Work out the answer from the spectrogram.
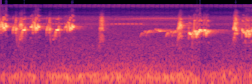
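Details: A wild-caught Sooty-headed Bulbul, lively and vocal, giving quick, bright chirping phrases, then a short rising slurred whistle followed by more sharp notes; a faint low hum underneath.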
